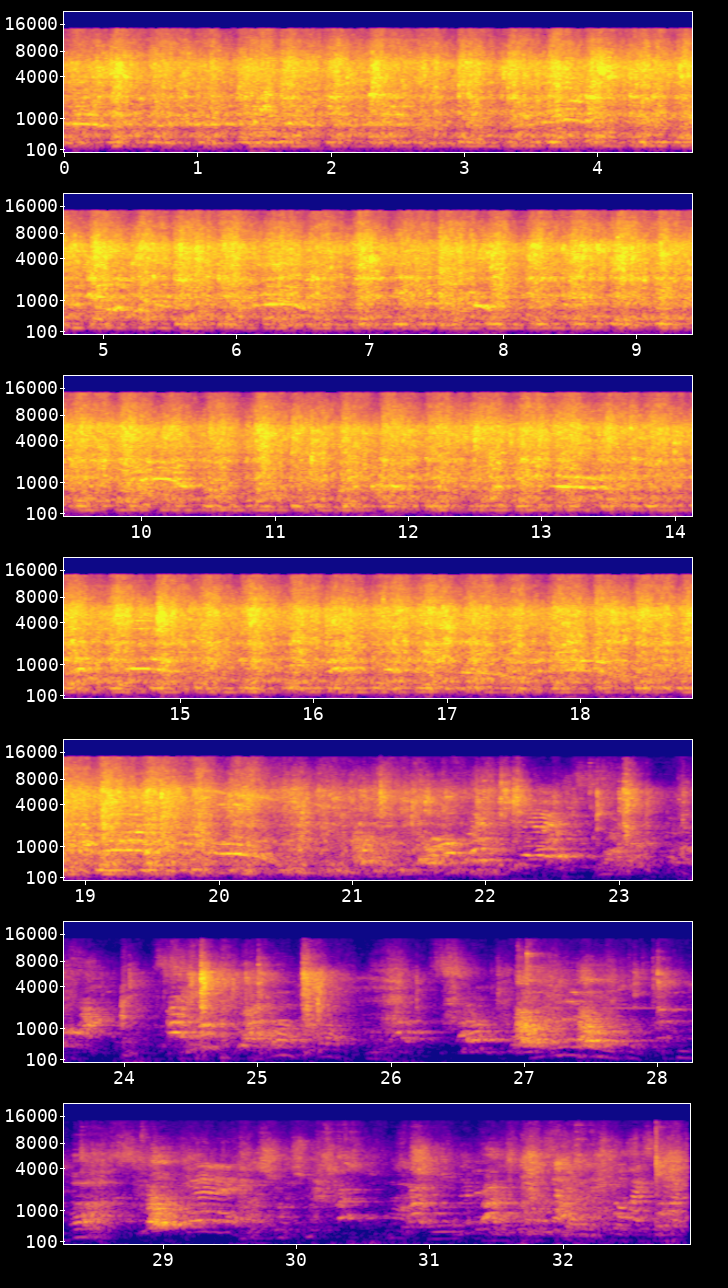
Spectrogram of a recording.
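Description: Wooden slat treadmill running fast under a sprinting dog, a dense steady rolling noise of slats over rollers mixed with dog whining and crowd voices. It stops suddenly about two-thirds of the way through, leaving knocks, dog yips and voices.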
